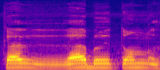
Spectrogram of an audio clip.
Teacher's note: ذال کو نرمی سے اور کاف کو باریک پڑھیں گے. کذبتم، ذال با زبر ذب، جب آگے ذال مل رہا ہے با کے ساتھ تو یہاں اس با پہ قلقلہ ہو رہا ہے.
